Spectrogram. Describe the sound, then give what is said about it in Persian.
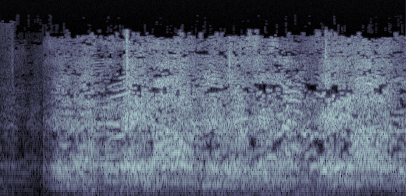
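A large crowd at a funeral procession in Iran for people killed by security forces during protests, shouting and chanting together. The sound is loud and dense, swelling in after a brief quieter moment and holding steady to the end. “تشییع جنازه ای با حضور انبوه جمعیت”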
